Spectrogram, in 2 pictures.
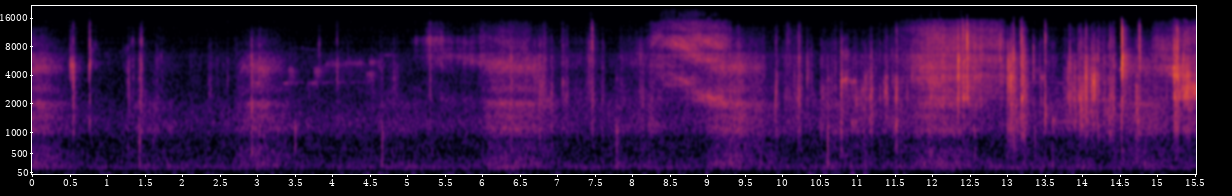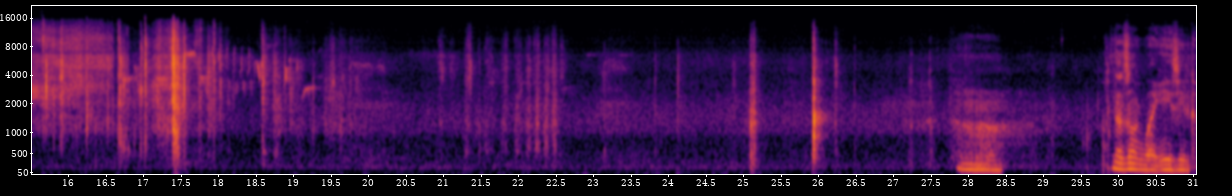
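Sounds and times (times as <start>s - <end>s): plastic parts scraping and clicking: 9.9s - 19.9s.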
